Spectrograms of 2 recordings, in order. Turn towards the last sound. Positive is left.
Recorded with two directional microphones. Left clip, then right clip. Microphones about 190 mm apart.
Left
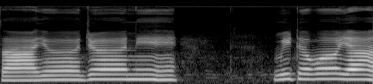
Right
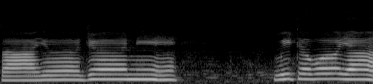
turn(degrees=30)  # may be behind; listen again after turning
